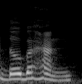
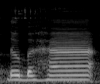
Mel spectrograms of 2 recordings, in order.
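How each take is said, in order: First: The word ends with an n sound. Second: The word ends on a long a, no n. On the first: This is the full form when reading on. "Dalam ayat sebenarnya dobahan" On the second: This is the form used when stopping. "karena wakaf berhenti, jadi bacanya adalah dobaha"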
